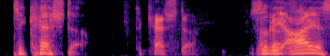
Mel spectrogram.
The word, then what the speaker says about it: Takeshita: me the pronunciation of his name and it's takeshita takeshita so the eye is silent if they were correct it's takeshita takeshita okay well he is like right now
